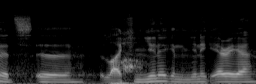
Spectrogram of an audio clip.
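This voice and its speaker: With a German accent, a man of medium pitch speaks at a moderate pace. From Germany. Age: young. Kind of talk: podcast interview.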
